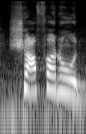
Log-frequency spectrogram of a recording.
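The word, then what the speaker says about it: chaperone: अकंपनी guide attend guard और इसका एक बहुत अच्छा सिनोनियम है शाफरोन। शाफरोन इसकी प्रोनंसिएशन मैंने यहां मेंशन की है ताकि आप गलत प्रोनाउंस ना करें।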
